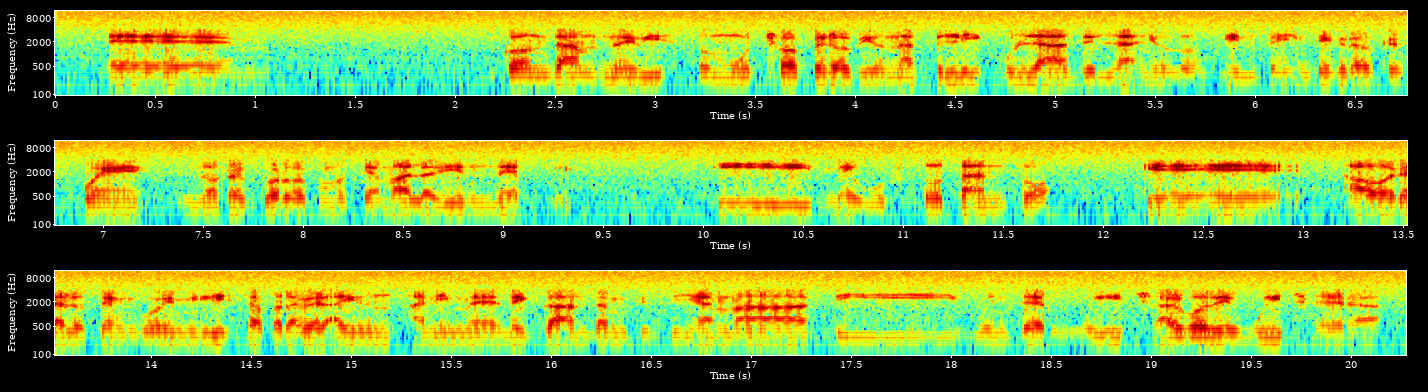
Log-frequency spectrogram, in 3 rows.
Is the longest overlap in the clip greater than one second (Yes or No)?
No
